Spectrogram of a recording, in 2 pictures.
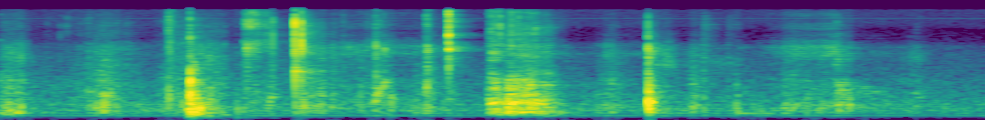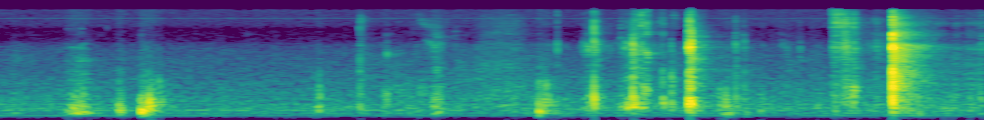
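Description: Chewing a mouthful of crunchy Honey Bunches of Oats cereal with almonds close to the microphone: irregular short crunches and clicks, with a quiet spell about halfway through.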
